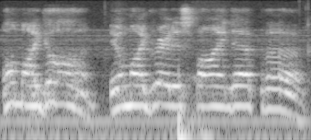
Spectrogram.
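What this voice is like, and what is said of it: Put-on English accent imitating someone. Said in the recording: “sorry about the English accent. I was just trying to do Don.”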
